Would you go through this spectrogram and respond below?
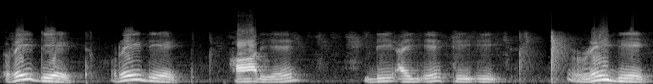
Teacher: Stress lies on the first syllable.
